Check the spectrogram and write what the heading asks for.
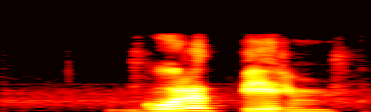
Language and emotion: Russian, neutral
